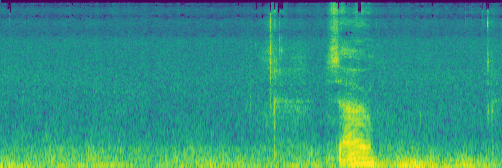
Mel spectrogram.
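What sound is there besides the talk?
thunder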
